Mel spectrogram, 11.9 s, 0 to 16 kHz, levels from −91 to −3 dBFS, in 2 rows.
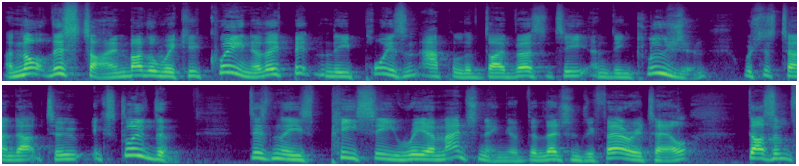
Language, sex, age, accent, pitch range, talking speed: English, male, 40-59, British, 130-180 Hz, 170 wpm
